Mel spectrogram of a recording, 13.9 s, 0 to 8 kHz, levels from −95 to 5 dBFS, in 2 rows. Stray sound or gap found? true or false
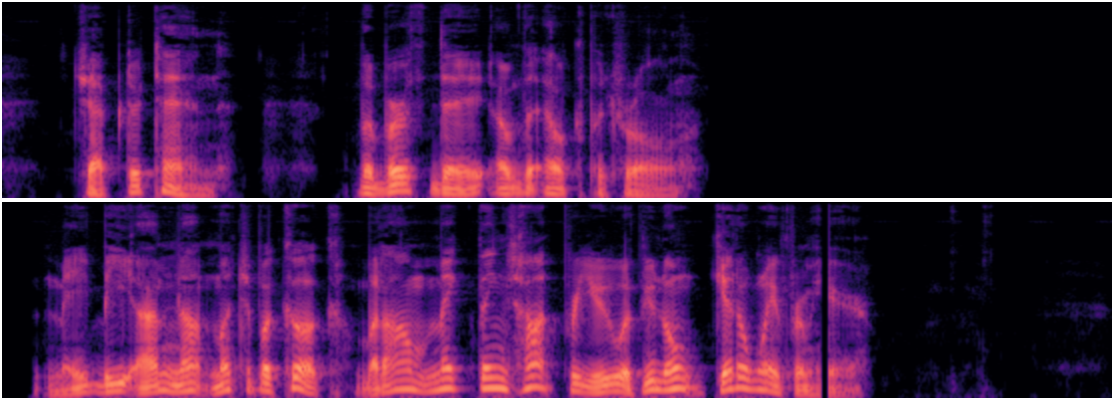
true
